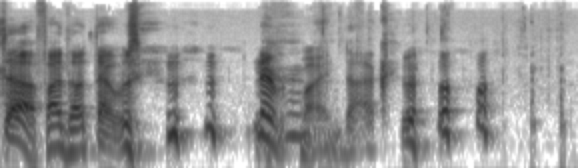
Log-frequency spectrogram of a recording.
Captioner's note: laughs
